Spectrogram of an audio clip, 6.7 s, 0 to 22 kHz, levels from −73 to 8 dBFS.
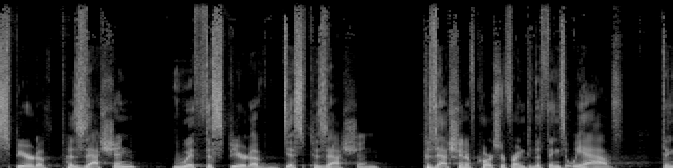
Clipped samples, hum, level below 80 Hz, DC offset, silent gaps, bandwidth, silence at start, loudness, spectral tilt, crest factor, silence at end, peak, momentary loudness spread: under 0.1%; none; -64 dBFS; under 0.1%; none; over 20 kHz; 0 s; -18 LUFS; -4 dB/octave; 16 dB; 0 s; -2 dBFS; 11 LU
